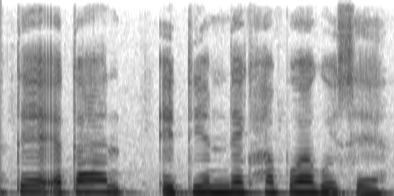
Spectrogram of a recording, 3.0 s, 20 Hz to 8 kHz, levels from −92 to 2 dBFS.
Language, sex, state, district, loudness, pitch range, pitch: Assamese, female, Assam, Sonitpur, -13 LUFS, 210-220 Hz, 215 Hz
